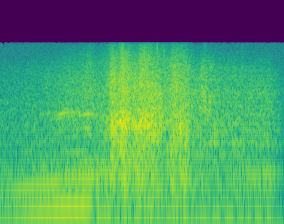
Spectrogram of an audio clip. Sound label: trucks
